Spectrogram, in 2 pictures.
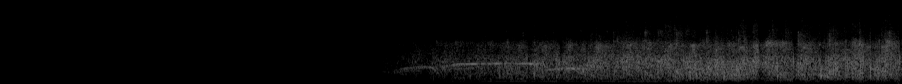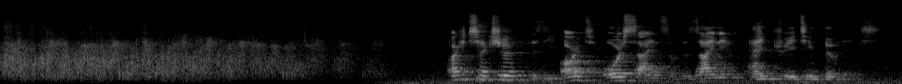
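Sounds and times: audience applauding: 3.8s - 13.0s.

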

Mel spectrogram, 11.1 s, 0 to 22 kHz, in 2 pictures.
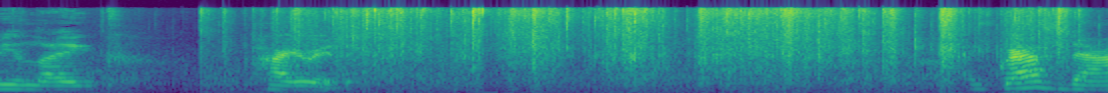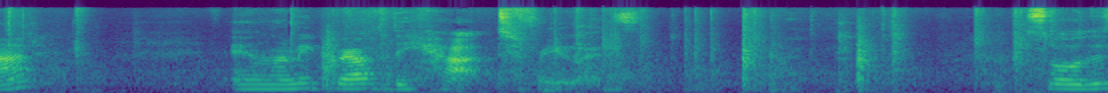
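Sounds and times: plastic packaging crinkling: 0.8s - 6.0s.

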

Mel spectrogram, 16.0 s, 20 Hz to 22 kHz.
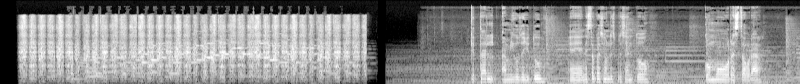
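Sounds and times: rapid scraping strokes: 0.4s - 7.4s.

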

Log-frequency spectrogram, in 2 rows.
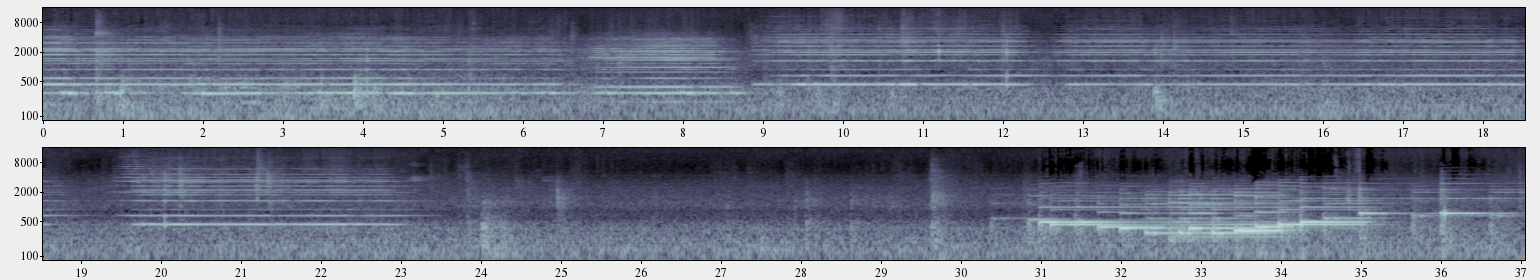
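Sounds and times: violin being tuned: 0.0s - 23.5s, 30.4s - 37.0s.

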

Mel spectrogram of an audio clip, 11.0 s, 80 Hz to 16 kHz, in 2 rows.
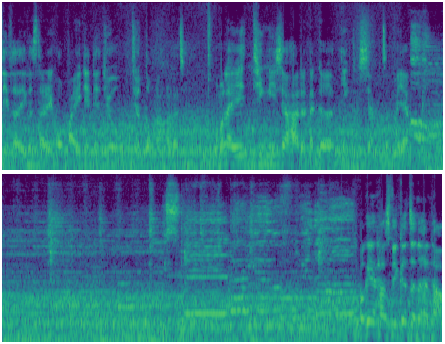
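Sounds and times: music in car cabin: 3.4s - 11.0s.

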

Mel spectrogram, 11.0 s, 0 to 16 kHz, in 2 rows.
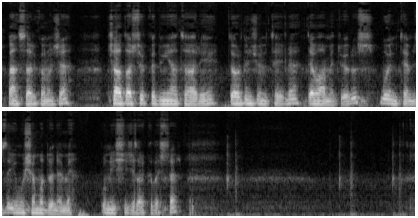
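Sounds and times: faint steady whine: 0.0s - 11.0s
computer keyboard clicks: 8.5s - 8.8s, 9.9s - 11.0s.

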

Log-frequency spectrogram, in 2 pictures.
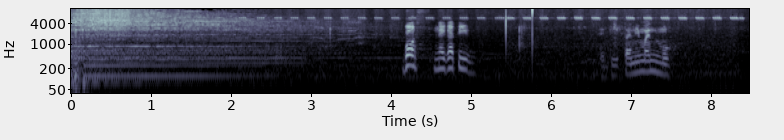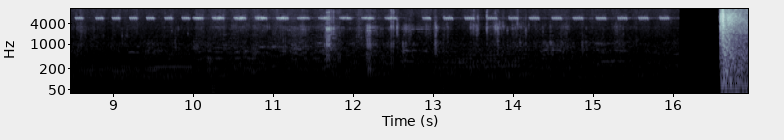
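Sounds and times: crickets chirping: 1.2s - 16.1s
faint clicks: 5.4s - 6.0s.

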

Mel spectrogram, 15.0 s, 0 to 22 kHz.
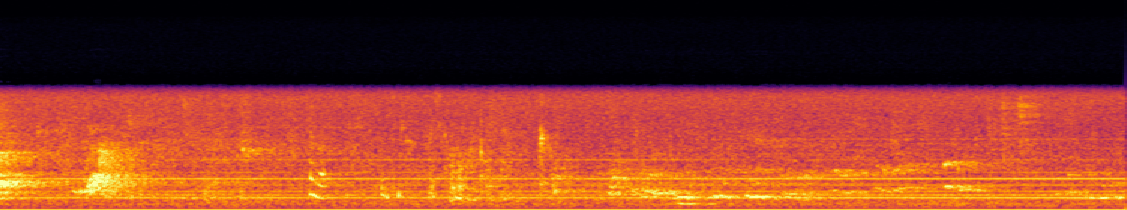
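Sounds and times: steady room hum: 0.0s - 15.0s.

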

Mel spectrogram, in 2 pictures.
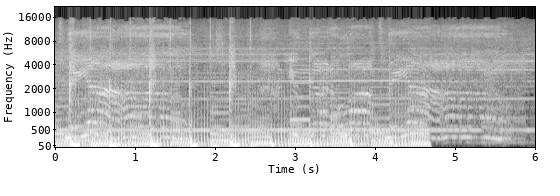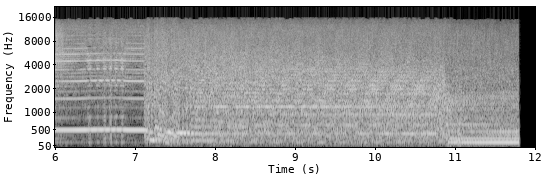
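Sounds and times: steady wash of noise and hum: 0.0s - 4.7s
synth tone sliding down: 0.0s - 4.7s.

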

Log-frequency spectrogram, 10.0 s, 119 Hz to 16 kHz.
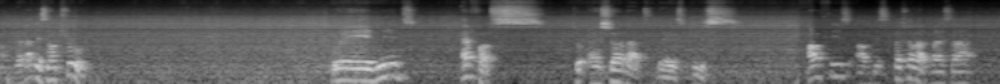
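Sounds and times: room noise hiss: 0.0s - 10.0s.

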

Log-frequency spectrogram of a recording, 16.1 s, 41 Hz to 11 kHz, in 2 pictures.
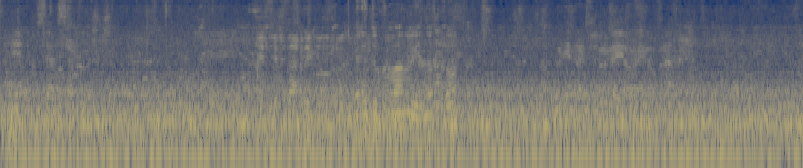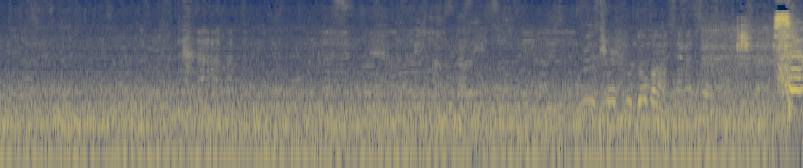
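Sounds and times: jet engine rumble in cabin: 0.0s - 16.0s.

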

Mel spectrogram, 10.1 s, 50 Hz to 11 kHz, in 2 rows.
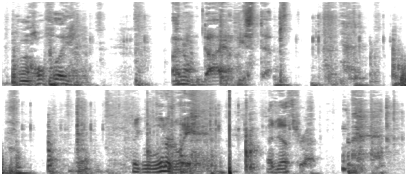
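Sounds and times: footsteps on wooden stairs: 0.0s - 9.9s.

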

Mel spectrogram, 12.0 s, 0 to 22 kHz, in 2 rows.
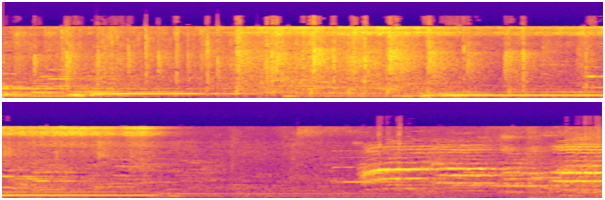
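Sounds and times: low bass keyboard notes: 0.0s - 8.8s
jingling percussion hits: 1.9s - 7.8s.

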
